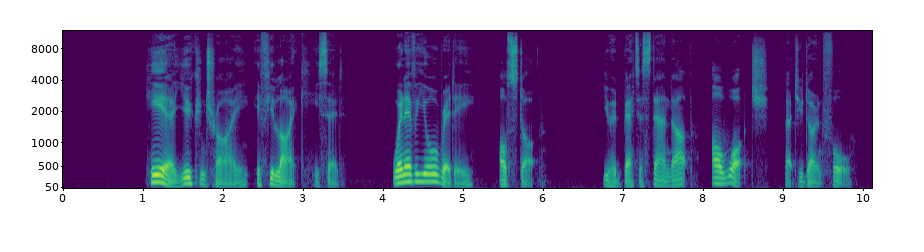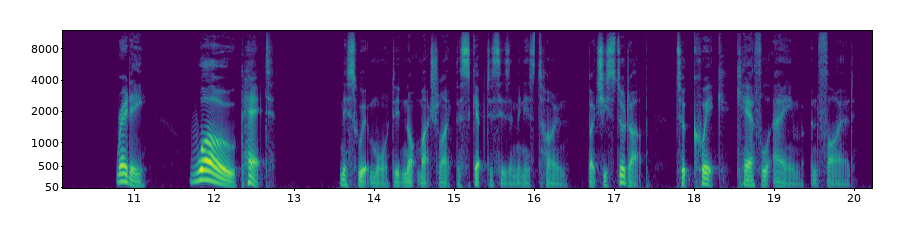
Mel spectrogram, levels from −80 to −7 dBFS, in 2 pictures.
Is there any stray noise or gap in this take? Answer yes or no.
no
